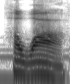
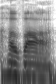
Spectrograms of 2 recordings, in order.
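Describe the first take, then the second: First: The middle consonant is a w sound. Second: The middle consonant is a v sound. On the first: The speaker calls it right. "originally a w sound" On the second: The speaker calls it wrong. "not hava"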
